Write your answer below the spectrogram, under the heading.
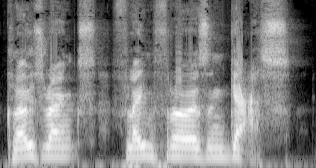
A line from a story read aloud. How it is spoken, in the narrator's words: Kirk bellowed into the mic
